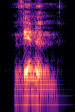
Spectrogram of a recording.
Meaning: 1. to win, to triumph, to be victorious (in) 2. to acquire 3. to extract, to refine, to harvest (from base materials such as ore or crops)
- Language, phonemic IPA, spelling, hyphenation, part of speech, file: Dutch, /ˈʋɪ.nə(n)/, winnen, win‧nen, verb, Nl-winnen.ogg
